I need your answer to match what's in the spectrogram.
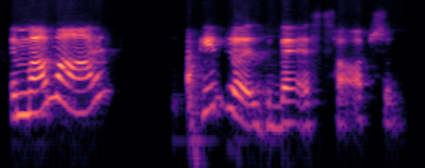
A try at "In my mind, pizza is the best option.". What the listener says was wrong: So when you're saying in my mind, it's going little out of rhythm. So like you can say in my mind.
